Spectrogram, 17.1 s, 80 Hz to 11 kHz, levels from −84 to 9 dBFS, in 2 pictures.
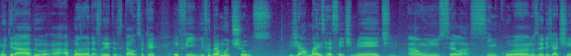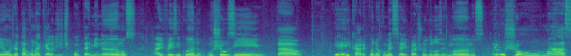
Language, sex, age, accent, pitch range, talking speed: Portuguese, male, 20-39, Brazilian, 135-215 Hz, 215 wpm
